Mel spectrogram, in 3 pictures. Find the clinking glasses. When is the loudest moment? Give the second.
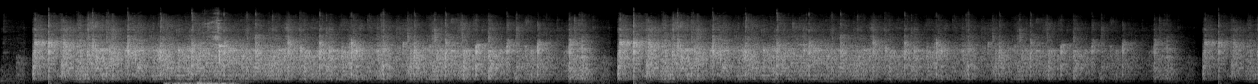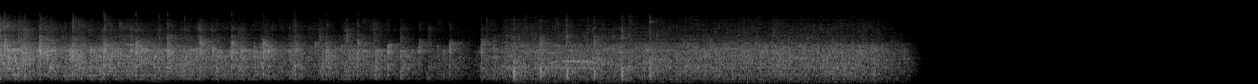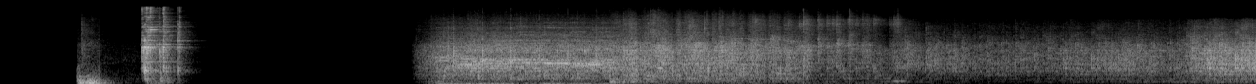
27 s.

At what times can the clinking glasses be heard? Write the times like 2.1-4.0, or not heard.
1.6-2.4, 25.9-27.0.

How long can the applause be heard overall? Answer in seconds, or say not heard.
30 s.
